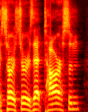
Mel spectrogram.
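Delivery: mock intense server asking the name; imitating an intense American barista; intense question. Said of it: "what's with the intensity?".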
